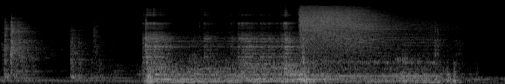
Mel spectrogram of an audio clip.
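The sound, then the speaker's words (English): An airlock door on a docked ship opens with a mechanical clunk, a steady motorized hum, then a loud rush of hissing air that fades out. Prominent, with no voices. “Okay, I'm opening our side of the airlock.”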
